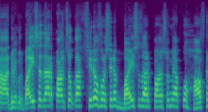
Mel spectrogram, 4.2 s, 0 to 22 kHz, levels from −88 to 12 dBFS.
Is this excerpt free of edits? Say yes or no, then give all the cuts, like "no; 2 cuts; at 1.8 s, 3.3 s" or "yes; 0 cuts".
yes; 0 cuts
